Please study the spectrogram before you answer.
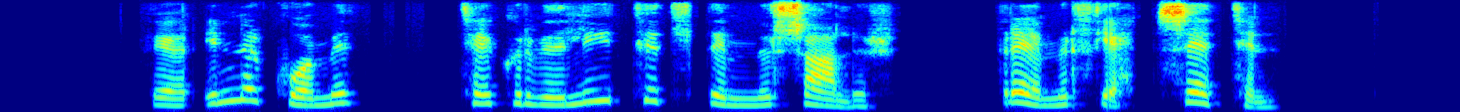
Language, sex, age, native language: Icelandic, female, 30-39, Icelandic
